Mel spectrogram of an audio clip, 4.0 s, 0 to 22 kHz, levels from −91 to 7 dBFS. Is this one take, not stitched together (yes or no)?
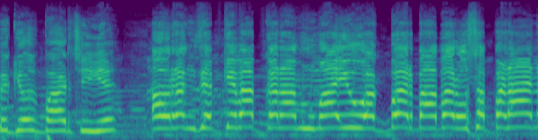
no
